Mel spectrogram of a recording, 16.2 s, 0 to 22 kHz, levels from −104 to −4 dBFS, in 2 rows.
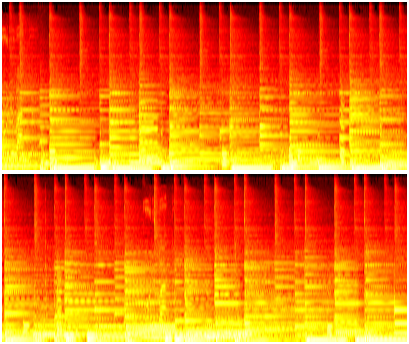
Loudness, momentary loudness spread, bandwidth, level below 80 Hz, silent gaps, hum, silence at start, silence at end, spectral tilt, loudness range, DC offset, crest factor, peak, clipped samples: -16 LUFS; 8 LU; 16 kHz; -20 dBFS; none; none; 0 s; 0 s; -8 dB/octave; 2 LU; under 0.1%; 14 dB; 0 dBFS; under 0.1%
